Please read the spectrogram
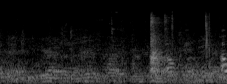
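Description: Low, indistinct talk picked up off-microphone in a meeting room, with one sharp knock about one and a half seconds in.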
